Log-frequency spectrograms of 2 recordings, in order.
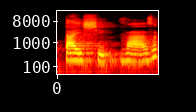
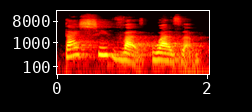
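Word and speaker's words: tachi-waza: falei, só que ele também recebe uma pronúncia diferenciada. Então, para aqueles professores mais tradicionais que seguem essa linha oriental japonesa, a pronúncia vai para o Waza. Então, Tashi Waza, Tashi Waza.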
